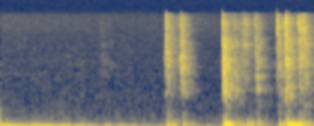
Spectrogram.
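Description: Computer keyboard keystrokes: a few sharp key clicks about a second in and a couple more near the end.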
